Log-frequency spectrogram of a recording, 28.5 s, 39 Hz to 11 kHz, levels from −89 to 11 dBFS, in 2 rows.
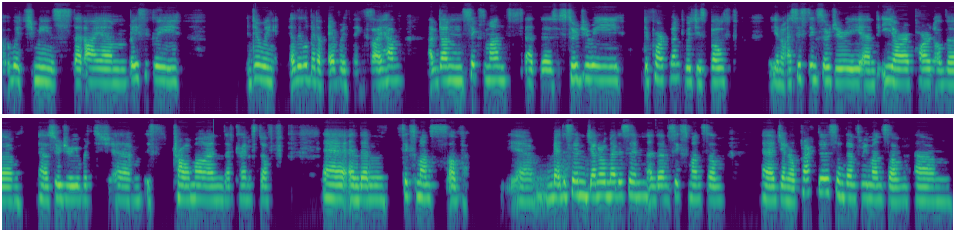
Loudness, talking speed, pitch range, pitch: -17 LUFS, 145 wpm, 180-220 Hz, 195 Hz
